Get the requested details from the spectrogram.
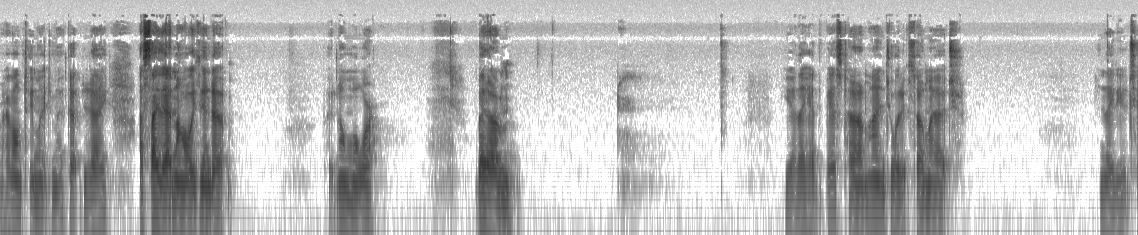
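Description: An older woman talks calmly and close to a microphone, in short bursts.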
